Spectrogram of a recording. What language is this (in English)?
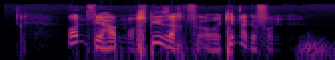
German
